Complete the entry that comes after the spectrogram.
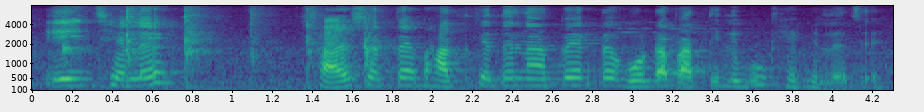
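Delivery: ordinary talk, nothing marked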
